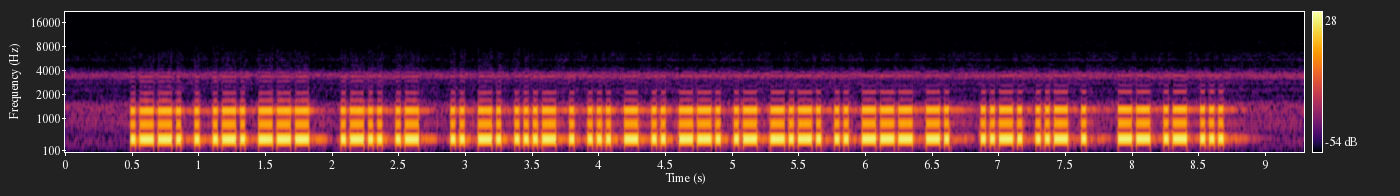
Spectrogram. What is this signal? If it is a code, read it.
Morse code, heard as a keyed tone, machine-sent, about 35 wpm, 430 Hz. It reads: PERO LA INVESTIGACION FUE MAS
